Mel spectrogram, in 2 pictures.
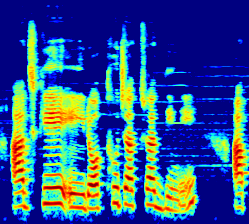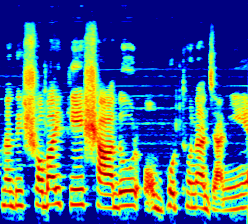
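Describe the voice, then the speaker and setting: A woman's voice shows ordinary pitch variation while music plays behind her. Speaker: poetry reciter. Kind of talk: casual talk to camera.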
